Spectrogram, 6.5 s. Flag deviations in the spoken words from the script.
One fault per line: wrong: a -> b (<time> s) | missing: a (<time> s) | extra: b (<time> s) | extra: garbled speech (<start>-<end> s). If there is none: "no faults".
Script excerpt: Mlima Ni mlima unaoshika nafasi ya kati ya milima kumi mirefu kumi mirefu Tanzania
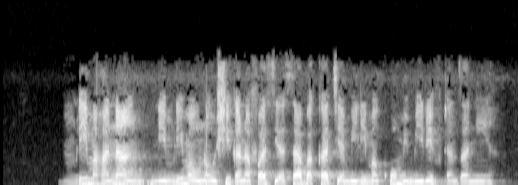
extra: Hanang (1.2 s)
extra: saba (3.6 s)
missing: kumi mirefu (5.5 s)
